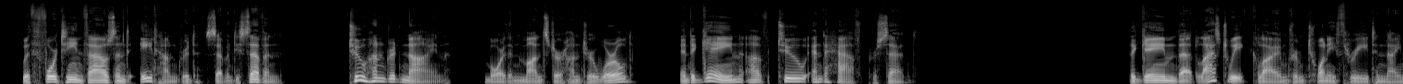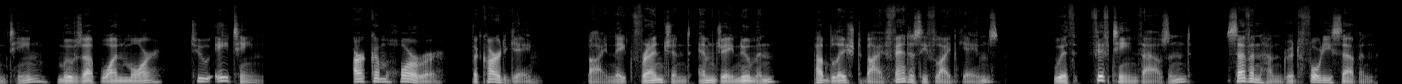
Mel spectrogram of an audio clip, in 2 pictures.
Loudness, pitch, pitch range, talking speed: -24 LUFS, 90 Hz, 70-110 Hz, 100 wpm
